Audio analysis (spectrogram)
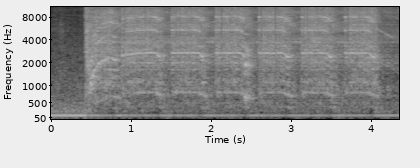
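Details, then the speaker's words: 2000 Honda Civic LX that severely overheated, compression test at wide open throttle: starter cranks in a steady, even rhythm; readings of 150, 162, 161 and 157 psi are fairly close; normal cranking compression. "so actually they were all fairly close considering the age of this engine and and everything that it's been through that's not tooo bad"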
